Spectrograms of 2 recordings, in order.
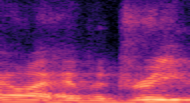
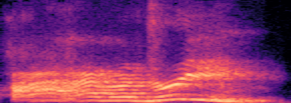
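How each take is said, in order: First: It is said flatly, without feeling. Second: It is said with passion and enthusiasm.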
